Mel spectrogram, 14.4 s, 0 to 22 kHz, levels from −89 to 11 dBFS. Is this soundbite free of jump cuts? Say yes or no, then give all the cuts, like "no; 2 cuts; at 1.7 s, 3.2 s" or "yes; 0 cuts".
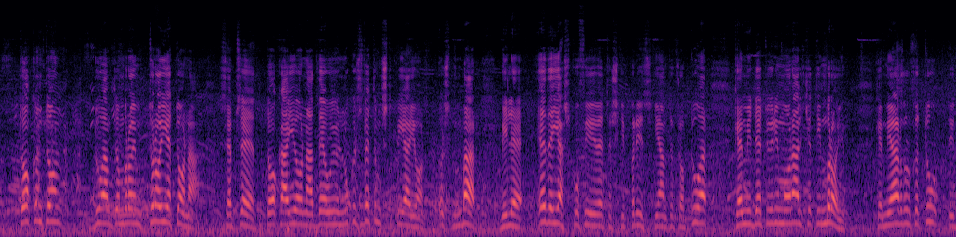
yes; 0 cuts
